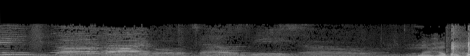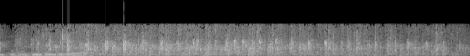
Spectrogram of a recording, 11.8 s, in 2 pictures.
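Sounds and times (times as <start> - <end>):
speech: 5.3 - 7.3
crowd applauding: 5.6 - 11.7.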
